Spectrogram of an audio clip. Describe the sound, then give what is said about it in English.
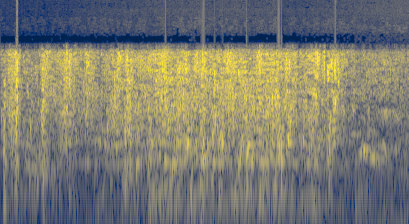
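A new Cadillac car crashes into a swimming pool with a loud splash, followed by several seconds of churning, sloshing water that stays loud throughout as the car sinks to the bottom. “Remley, it's heading for the pool.”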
